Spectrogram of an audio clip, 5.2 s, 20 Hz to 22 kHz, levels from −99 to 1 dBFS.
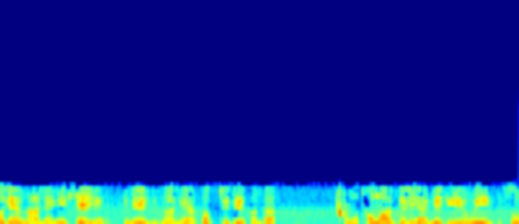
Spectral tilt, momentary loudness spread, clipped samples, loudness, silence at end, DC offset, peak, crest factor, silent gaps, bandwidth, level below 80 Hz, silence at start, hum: -3 dB/octave; 7 LU; under 0.1%; -31 LUFS; 0 s; under 0.1%; -6 dBFS; 24 dB; none; 4 kHz; -70 dBFS; 0 s; none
